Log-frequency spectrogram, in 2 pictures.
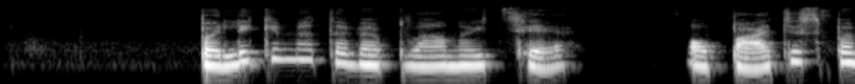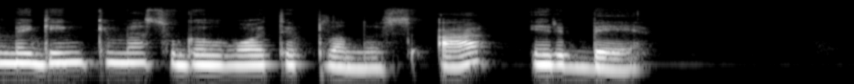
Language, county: Lithuanian, Vilnius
